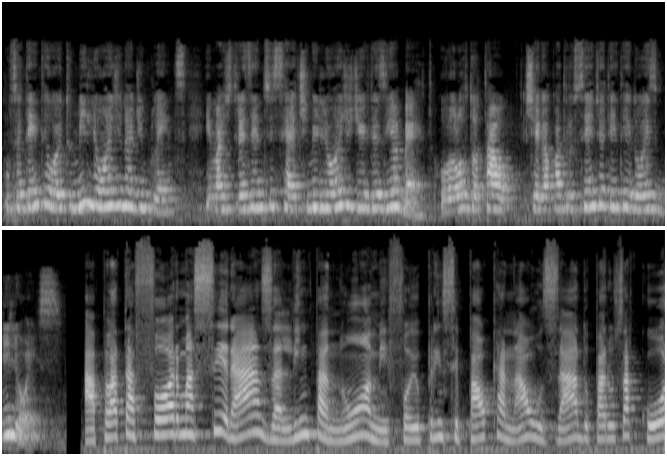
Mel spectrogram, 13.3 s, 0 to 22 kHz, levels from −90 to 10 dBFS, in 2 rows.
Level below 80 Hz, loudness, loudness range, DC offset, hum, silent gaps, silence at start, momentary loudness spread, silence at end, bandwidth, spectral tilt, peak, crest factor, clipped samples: -50 dBFS; -22 LUFS; 4 LU; under 0.1%; none; 7.29-7.42 s; 0.05 s; 9 LU; 0 s; 17.5 kHz; -4 dB/octave; -4 dBFS; 18 dB; under 0.1%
